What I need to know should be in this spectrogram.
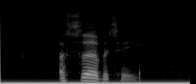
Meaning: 1. Sourness of taste, with bitterness and astringency, like that of unripe fruit 2. Harshness, bitterness, or severity 3. Something harsh (e.g. a remark, act or experience)
- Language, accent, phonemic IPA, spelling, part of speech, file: English, UK, /əˈsɜːbɪti/, acerbity, noun, En-uk-acerbity.ogg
